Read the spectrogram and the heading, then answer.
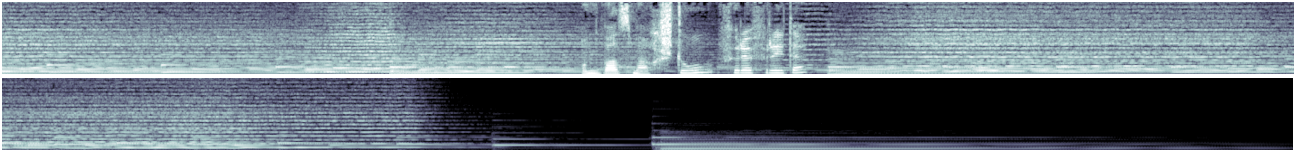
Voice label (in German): Jingle Weltfriedenswoche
